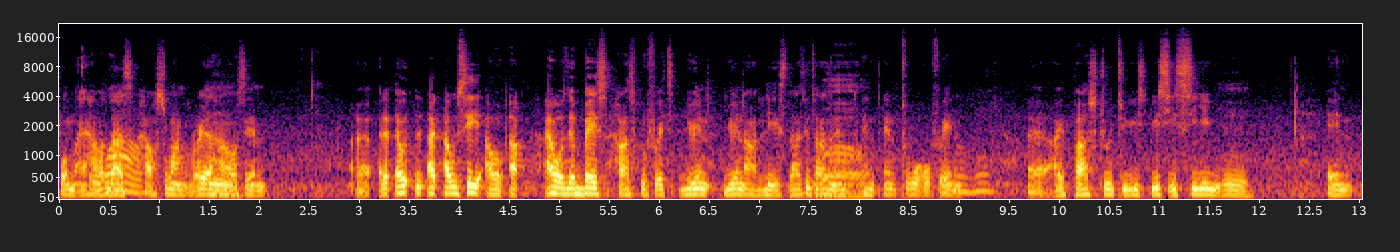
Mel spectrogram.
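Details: Adult man from Ghana who has stammered since birth; stuttering (stammering).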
